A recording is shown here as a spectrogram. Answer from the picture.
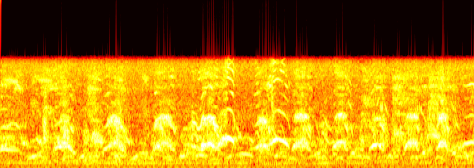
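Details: The whole chimpanzee group reacts to a squabble between Higgy and Juniper, giving a continuous jumble of overlapping arched, wavering hoots and squeals, with a few higher shrieks in the middle.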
